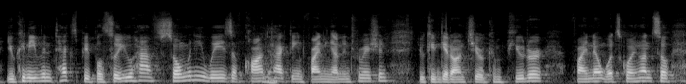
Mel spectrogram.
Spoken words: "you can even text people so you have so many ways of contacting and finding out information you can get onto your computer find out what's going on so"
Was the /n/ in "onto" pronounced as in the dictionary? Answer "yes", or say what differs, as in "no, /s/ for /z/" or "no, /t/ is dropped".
yes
